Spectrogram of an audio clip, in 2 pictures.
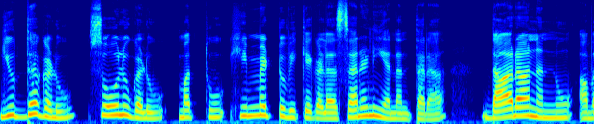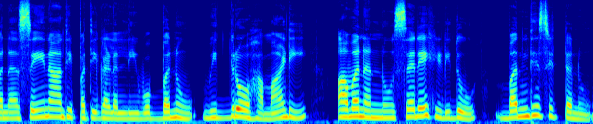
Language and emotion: Kannada, neutral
